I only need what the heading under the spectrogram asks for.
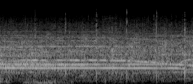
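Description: A large crowd in the Columbia Central gym applauds steadily on senior night as senior Omari Franklin is escorted out and honored, dense overlapping clapping holding at an even, loud level throughout, with a few sharper claps standing out and a faint murmur of cheering underneath.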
